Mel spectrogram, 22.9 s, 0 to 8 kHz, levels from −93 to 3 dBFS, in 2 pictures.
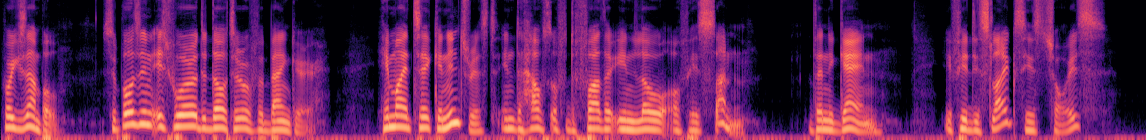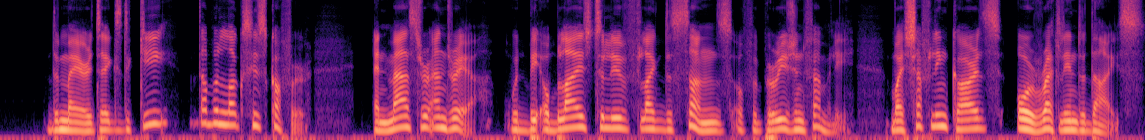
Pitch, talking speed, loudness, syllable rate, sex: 160 Hz, 170 wpm, -18 LUFS, 5.0 syllables/s, male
